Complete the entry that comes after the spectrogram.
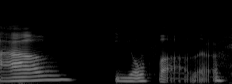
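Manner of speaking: low-pitched, murmured delivery. Asked to say a movie quote, doing a Matthew McConaughey impression. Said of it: "That's my best Matthew McConaughey".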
